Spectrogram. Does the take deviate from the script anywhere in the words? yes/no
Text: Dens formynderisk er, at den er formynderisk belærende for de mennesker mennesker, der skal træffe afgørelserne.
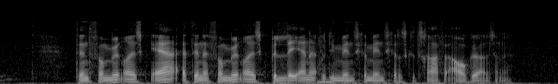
no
